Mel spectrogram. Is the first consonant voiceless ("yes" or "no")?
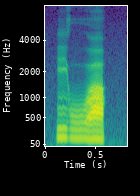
no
